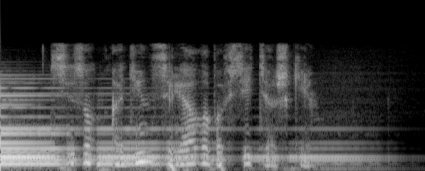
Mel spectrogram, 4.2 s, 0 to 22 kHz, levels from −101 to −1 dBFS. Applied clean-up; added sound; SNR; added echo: neural mask model RNNoise.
